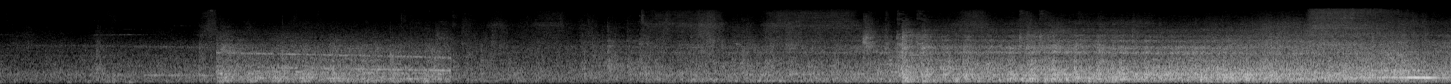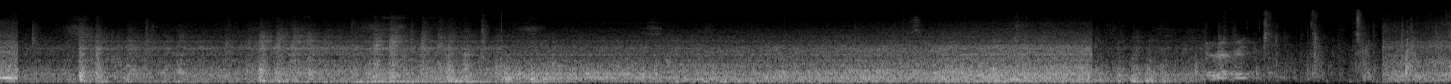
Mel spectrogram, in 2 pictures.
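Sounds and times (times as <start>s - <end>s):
electric train pulling in: 0.2s - 25.6s
train brake squeal: 0.9s - 2.2s.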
